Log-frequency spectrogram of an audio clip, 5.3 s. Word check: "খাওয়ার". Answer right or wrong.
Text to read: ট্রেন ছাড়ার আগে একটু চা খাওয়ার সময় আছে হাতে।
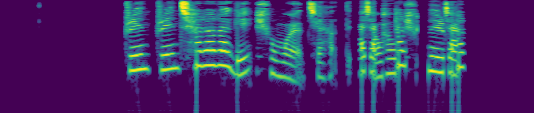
wrong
